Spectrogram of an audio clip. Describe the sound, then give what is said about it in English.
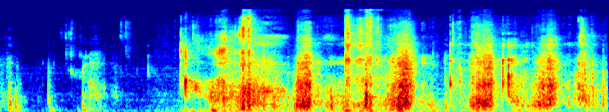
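Someone eats a bowl of Monster Mash cereal. A few quiet clicks come first, then loud, continuous crunching and chewing bites follow. “Because it's been so long since I've had cereal, the pleasure of just eating a bowl of cereal is enough to make this delicious.”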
